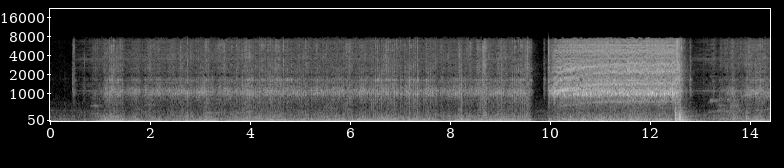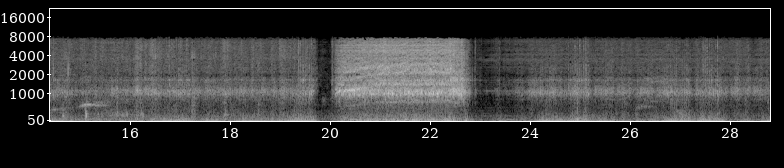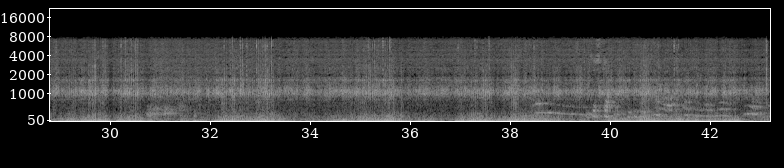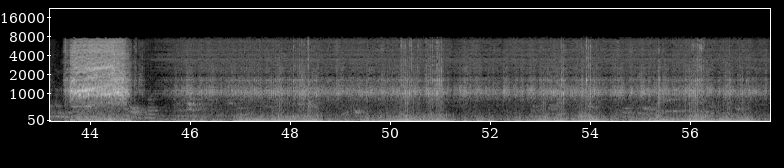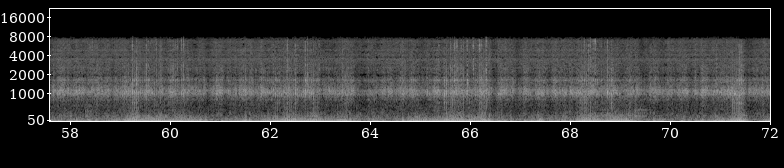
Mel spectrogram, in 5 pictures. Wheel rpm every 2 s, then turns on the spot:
10, 20, 20, 20, 20, 130, 60, 20, 20, 20, 130, 40, 20, 20, 20, 20, 20, 20, 30, 20, 20, 40, 60, 20, 20, 20, 20, 20, 20, 20, 20, 20, 20, 20, 20, 20.
0-8 12-20 22-42 44-72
